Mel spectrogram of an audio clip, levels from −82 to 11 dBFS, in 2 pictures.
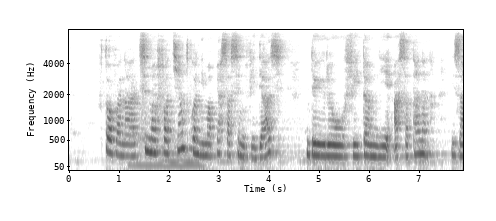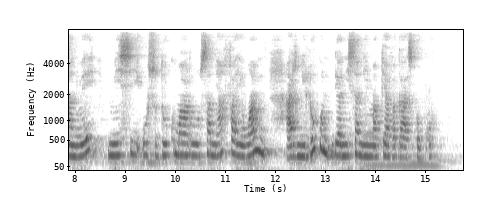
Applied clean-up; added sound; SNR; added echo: none; Musical instrument; 19 dB; reverberation time 0.5 s.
